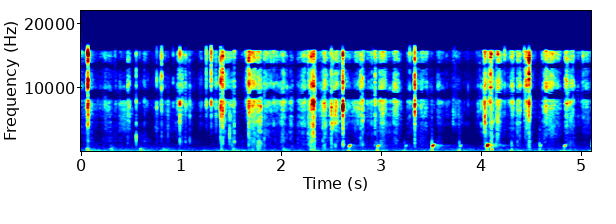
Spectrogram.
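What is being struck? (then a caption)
Thin foil origami paper. Thin holographic blue foil origami paper, shaped into a partly folded crane, is folded and creased by fingertips and thumbnails. The result is a quiet, steady stream of crisp crinkles and crackles with irregular sharp ticks, some carrying a brief mid-pitched ping, over a soft rustling bed.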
